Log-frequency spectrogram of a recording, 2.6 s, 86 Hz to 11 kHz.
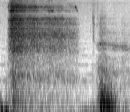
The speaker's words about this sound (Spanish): Quiero oír la respiración del invitado, de este hombre que tiene 4 premios Ondas y que tiene una voz que han oído nuestros oyentes durante muchos años, a muchas horas diferentes.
